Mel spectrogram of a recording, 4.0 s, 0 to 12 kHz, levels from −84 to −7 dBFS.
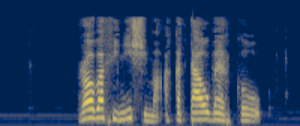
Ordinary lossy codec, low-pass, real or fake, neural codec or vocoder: AAC, 32 kbps; 7.2 kHz; real; none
